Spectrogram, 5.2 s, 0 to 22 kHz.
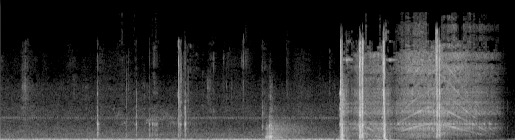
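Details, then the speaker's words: Pontiac Fiero fitted with a new bolt-in 3800 starter after the old one failed: a steady, strong electric whir for a few seconds, then metallic clanks, with no smoke; the starter spins normally. "much better and no smoke the new starter is in"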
